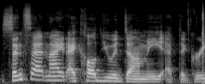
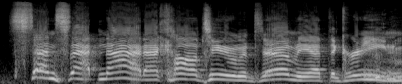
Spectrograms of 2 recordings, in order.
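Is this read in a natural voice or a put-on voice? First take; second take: natural; put-on. First: It is read in his own natural voice. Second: It is read in a put-on sea captain voice.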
